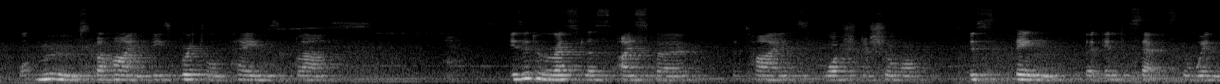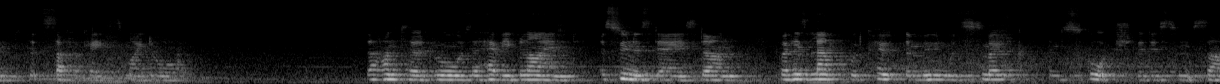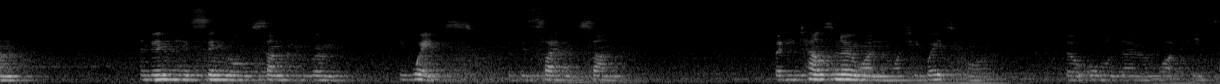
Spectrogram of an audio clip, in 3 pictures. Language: English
